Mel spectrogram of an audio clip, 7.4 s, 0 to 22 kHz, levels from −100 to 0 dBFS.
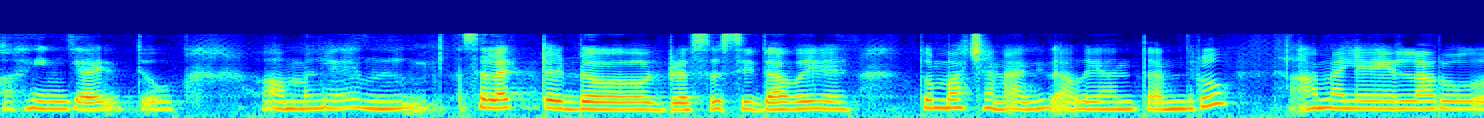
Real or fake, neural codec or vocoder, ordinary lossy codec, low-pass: fake; codec, 16 kHz, 1 kbps, FunCodec, trained on Chinese and English, 50 frames a second; none; none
